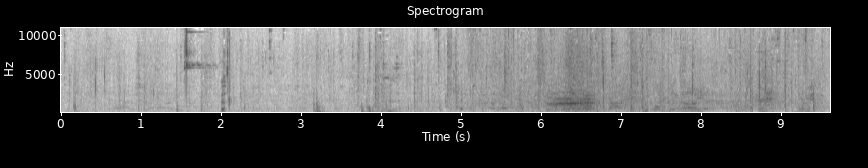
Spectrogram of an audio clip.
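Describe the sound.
Horses' hooves clip-clop steadily as the animals are led off to be tied up, a loose uneven rhythm of hoof strikes running beneath men talking throughout.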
